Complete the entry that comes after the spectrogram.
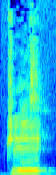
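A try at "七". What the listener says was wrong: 지금 파열이 약해서 그래요. 혀를 완전히 강하게 펴세요. 이 발음이 잘 안 하는 학생들은 혀를 이 모양을 만들어서 하루 종일 입천장에 붙이고 다니십시오. 학교에 올 때, 집에 돌아갈 때, 식사 시간에 줄을 기다릴 때, 혹은 다른 강의 들을 때 이렇게 해서 입천장에 붙이고 계십시오.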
